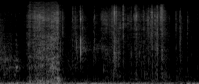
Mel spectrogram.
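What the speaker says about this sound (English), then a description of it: "Take off this noisy tape." Strip of masking tape pulled from watercolor paper in a steady crinkly rip, with brief louder crackles and tearing bursts, heard up close on its own.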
